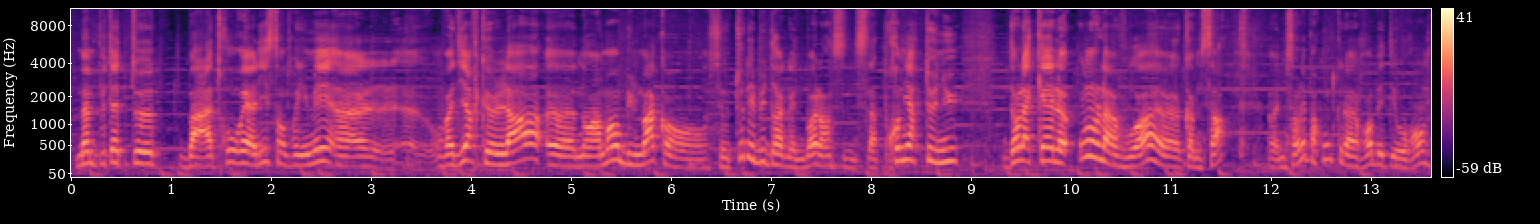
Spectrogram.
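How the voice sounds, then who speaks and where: A man casually commenting on a figurine unboxing, joking and rambling with lots of hesitant fillers. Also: high-pitched. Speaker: unboxing video host. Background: faint background music.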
